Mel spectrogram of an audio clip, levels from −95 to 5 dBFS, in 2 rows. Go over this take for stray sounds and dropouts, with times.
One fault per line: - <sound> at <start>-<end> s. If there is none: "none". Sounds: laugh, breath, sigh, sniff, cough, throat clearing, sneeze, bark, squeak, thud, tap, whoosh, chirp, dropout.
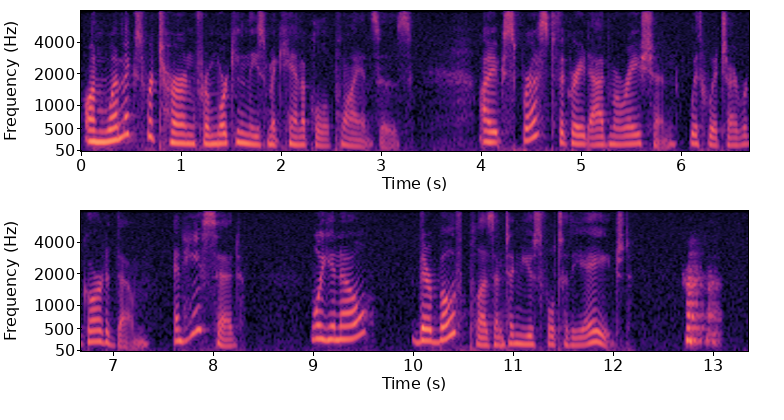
- laugh at 12.7-13.1 s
